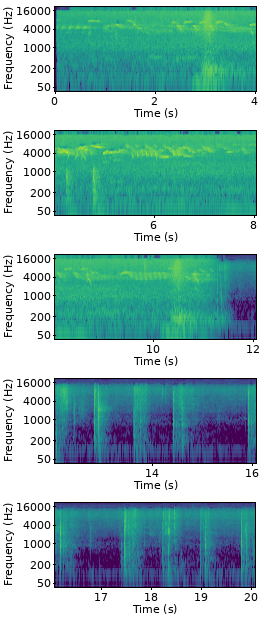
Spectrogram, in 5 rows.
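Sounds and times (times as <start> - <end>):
birds chirping and trilling: 0.1 - 11.3
dull low thump: 2.4 - 6.0
short knocks: 2.4 - 6.1.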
